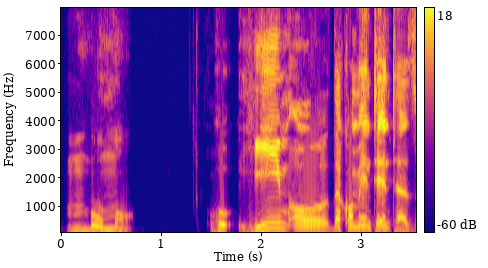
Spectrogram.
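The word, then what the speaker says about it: Mbeumo: He pronounces his name Mbumo. Who, him or the commentators or pundits and everything? Him. Himself. Yeah, Brandon Mbumo. I know I've called him Mbuemo for like since I knew him.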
